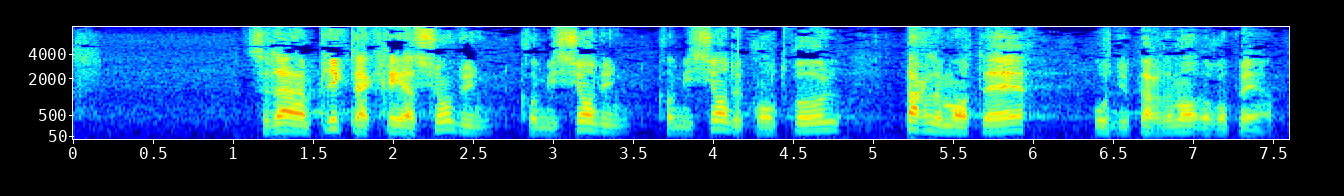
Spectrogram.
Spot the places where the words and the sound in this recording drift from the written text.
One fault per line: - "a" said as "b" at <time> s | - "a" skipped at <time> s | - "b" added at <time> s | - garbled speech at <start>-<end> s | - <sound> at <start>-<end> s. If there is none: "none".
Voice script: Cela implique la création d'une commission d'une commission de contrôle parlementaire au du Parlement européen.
none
